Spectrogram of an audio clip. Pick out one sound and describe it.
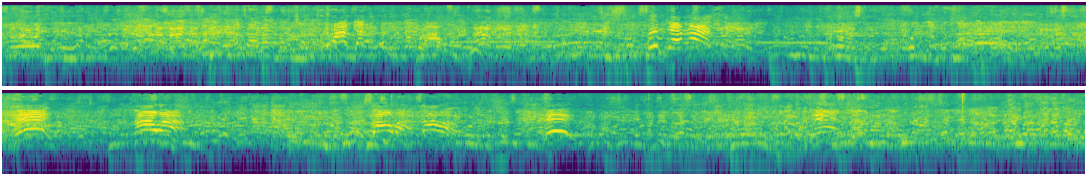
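A large crowd of young people talks over one another outdoors.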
